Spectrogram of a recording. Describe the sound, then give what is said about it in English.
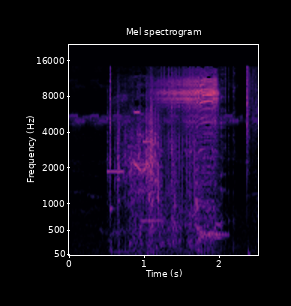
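A Halloween candy machine whirs and rattles as it dispenses a treat after a button press: one sustained mechanical clatter lasting under two seconds, ending with a short sharp click. “Cool, a candy machine.”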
